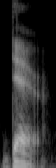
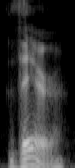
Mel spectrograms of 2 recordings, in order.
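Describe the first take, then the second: First: It begins with a hard 'd' sound. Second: It begins with a soft 'th' sound. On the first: The speaker calls it wrong. "they replace the th, the sound with a duh sound" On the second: The speaker calls it right. "th for duh"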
